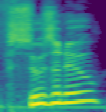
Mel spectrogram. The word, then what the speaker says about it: Susanoo: there's the myth of susanoo or susano i've heard it pronounced a couple different ways the storm god he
